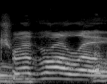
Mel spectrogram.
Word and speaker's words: Trevorrow: It's like tomorrow and Trevor combined.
